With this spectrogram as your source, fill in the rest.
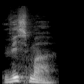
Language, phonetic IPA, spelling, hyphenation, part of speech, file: Russian, [vʲɪsʲˈma], весьма, весь‧ма, adverb, Ru-весьма.ogg
- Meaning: 1. very, highly 2. quite, rather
